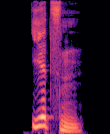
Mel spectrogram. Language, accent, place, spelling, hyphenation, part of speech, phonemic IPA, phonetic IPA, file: German, Germany, Berlin, ihrzen, ihr‧zen, verb, /ˈiːʁtsən/, [ˈʔi(ː)ɐ̯.t͡sn̩], De-ihrzen.ogg
- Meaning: to address using the pronoun ihr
